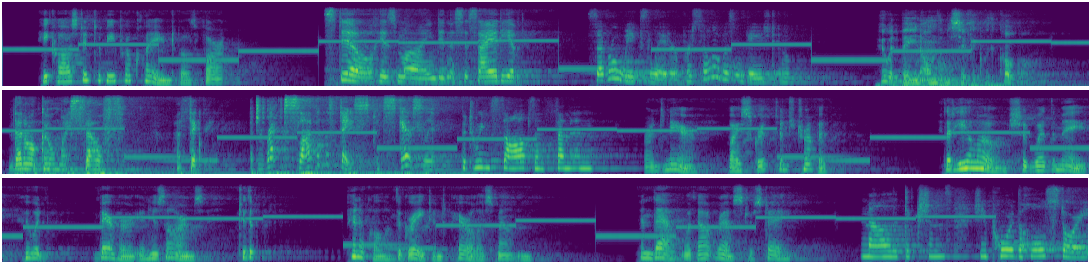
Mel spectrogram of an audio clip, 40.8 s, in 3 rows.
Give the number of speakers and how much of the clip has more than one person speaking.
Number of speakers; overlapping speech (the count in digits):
7, no overlap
